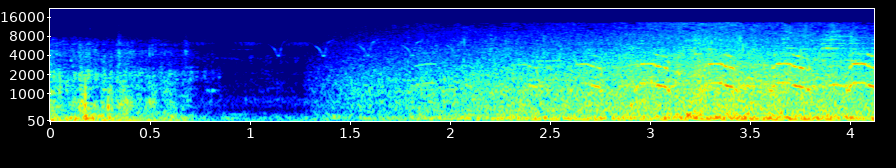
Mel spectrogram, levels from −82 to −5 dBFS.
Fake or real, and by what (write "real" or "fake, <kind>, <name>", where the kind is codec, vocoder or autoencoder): real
